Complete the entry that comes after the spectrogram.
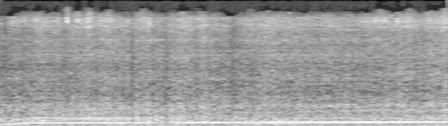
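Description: Car engine running steadily, heard from inside the cabin. Its low hum steps up in pitch twice in the first second and a half, then holds level.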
